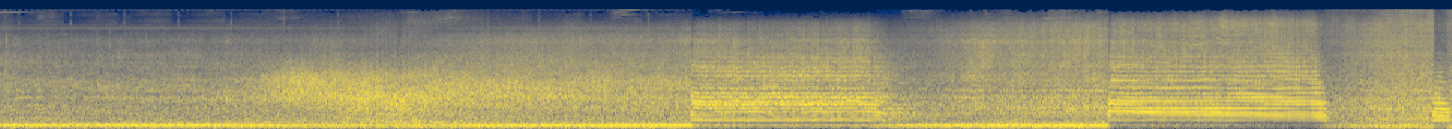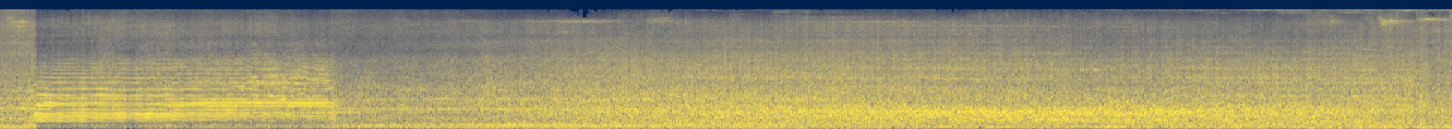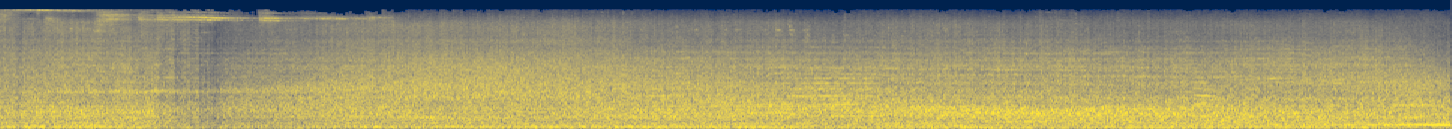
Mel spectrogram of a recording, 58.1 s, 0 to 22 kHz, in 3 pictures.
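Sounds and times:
locomotive rumble: 0.0 - 58.0
train horn blasts: 9.2 - 12.3, 14.8 - 17.9, 19.0 - 24.2, 49.4 - 50.5, 54.6 - 55.2
freight car wheels clickety-clack: 26.6 - 41.6.

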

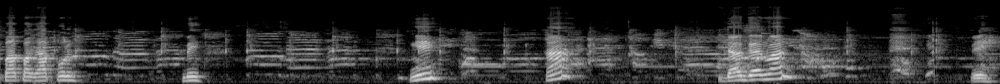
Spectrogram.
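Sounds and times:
children's music with singing: 0.0 - 10.0.

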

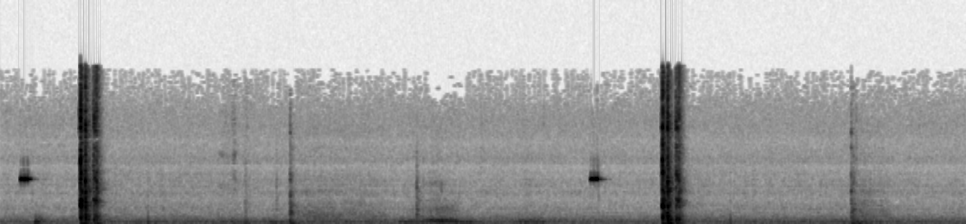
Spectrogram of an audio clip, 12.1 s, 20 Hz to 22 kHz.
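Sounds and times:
camera focus beep: 7.4 - 7.6
camera shutter double click: 8.3 - 8.6.

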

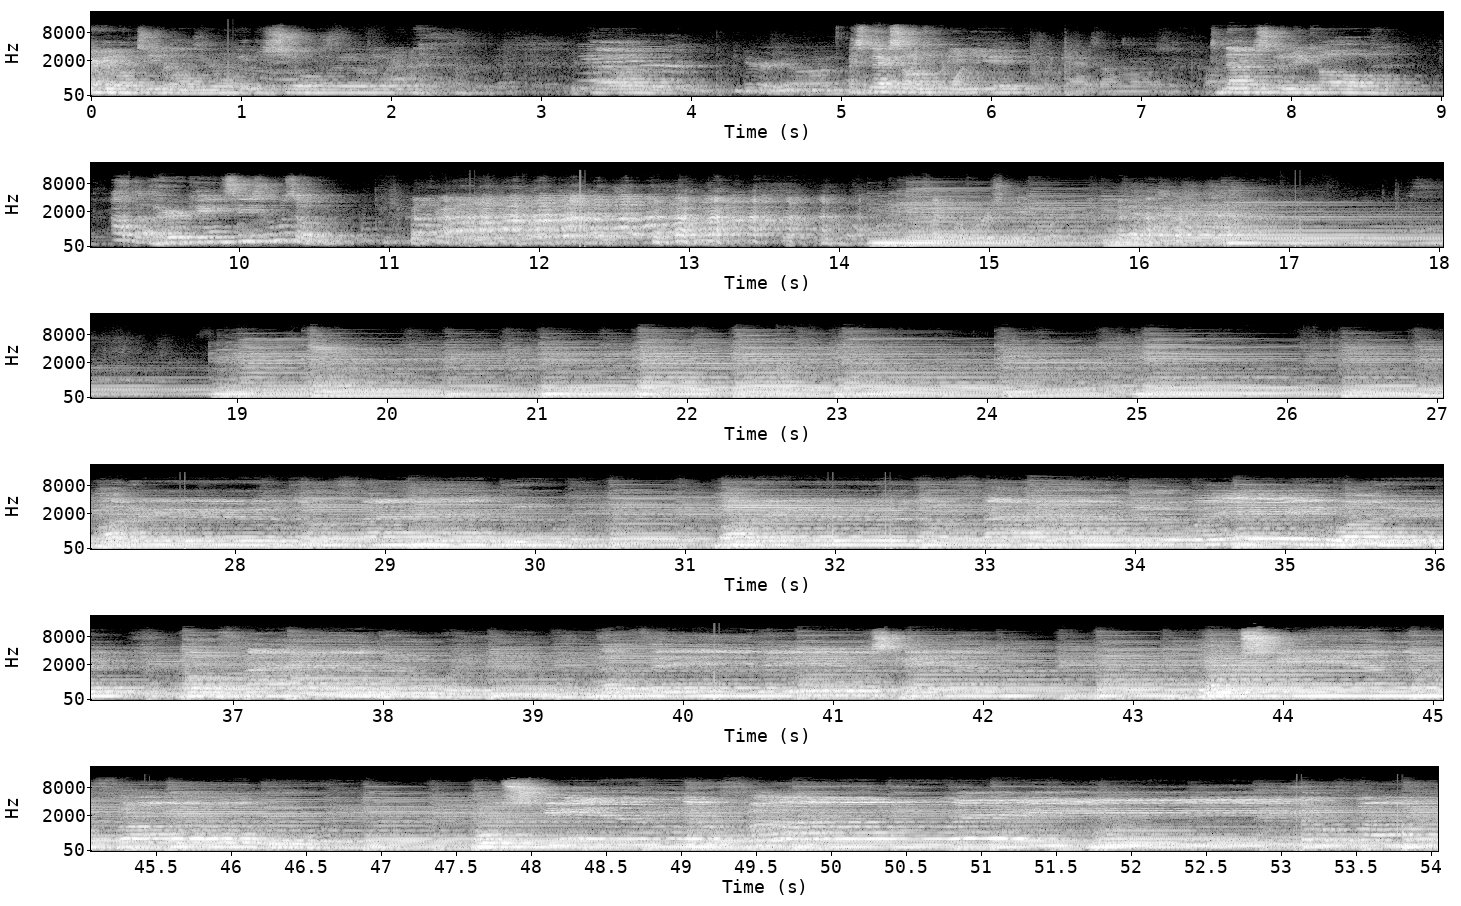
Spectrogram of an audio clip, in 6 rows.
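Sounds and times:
man singing: 0.0 - 2.2, 15.8 - 17.2, 27.0 - 54.0
acoustic guitar strumming: 12.8 - 54.0.

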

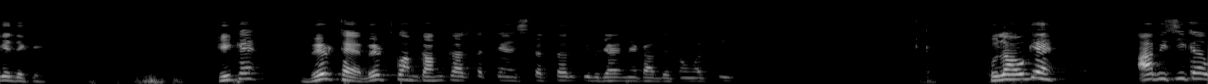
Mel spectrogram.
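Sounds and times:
man's voice: 2.2 - 7.4, 9.9 - 10.6, 11.4 - 12.0.

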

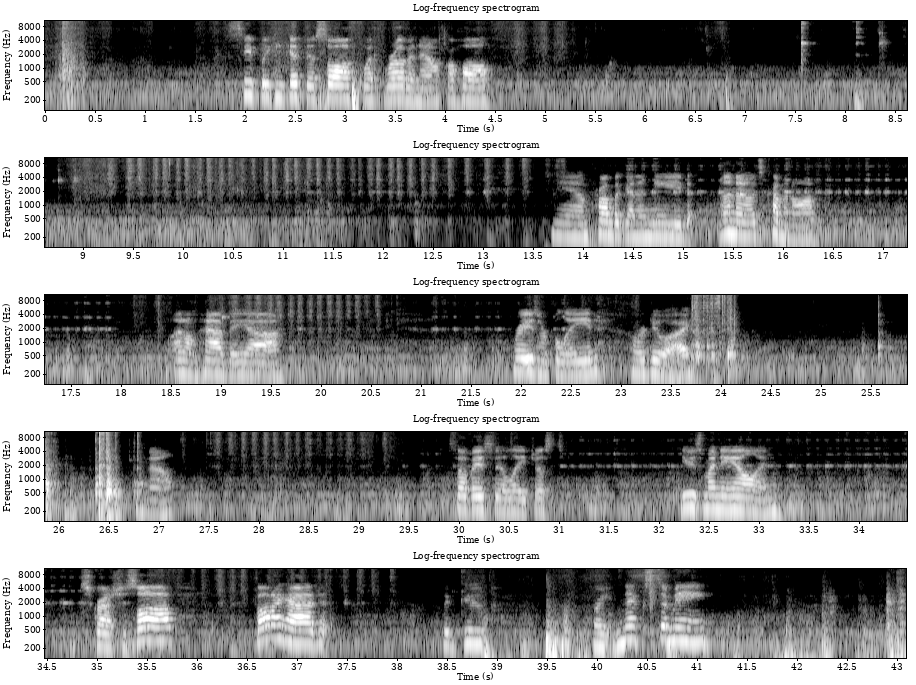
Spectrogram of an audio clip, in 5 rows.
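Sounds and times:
paper towel scrubbing glass bottle: 27.5 - 29.4, 33.2 - 38.1.

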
